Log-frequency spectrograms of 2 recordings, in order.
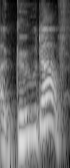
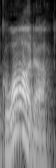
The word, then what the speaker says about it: Aguada: Upon visiting the fort, I had no idea how to pronounce the name correctly. I kept calling it Fort Aguada. Fort Aguada. It's actually Fort Aguada.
